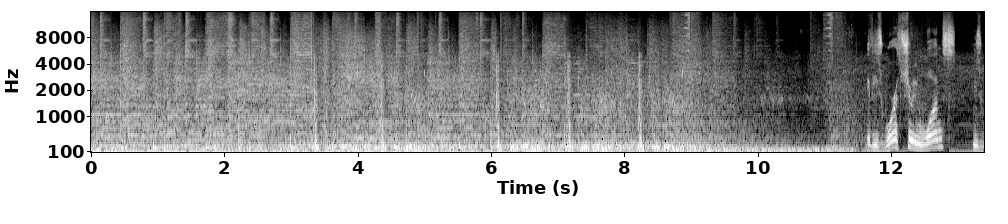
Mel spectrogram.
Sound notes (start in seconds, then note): 0.1 rock music; 3.4 gunshots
